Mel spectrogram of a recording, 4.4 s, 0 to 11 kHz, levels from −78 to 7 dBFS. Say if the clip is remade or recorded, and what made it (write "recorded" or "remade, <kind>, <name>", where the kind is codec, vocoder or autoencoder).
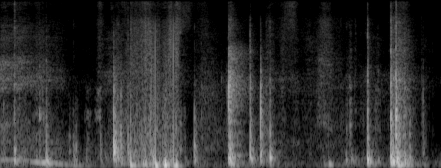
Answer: recorded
